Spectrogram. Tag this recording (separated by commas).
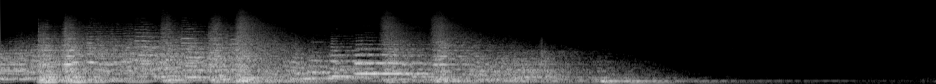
Music, Orchestra, Brass instrument, Classical music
